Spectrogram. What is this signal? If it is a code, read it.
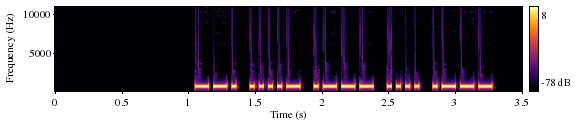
Morse code, heard as a keyed tone, about 36 wpm, 700 Hz. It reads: G4JHJ
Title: DXCC-100 Call Signs - 5 Characters - Repeated 3x - 35wpm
